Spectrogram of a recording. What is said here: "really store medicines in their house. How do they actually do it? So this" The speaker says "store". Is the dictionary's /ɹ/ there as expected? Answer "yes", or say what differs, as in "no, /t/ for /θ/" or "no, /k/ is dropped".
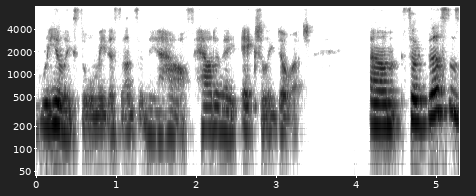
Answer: no, /l/ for /ɹ/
